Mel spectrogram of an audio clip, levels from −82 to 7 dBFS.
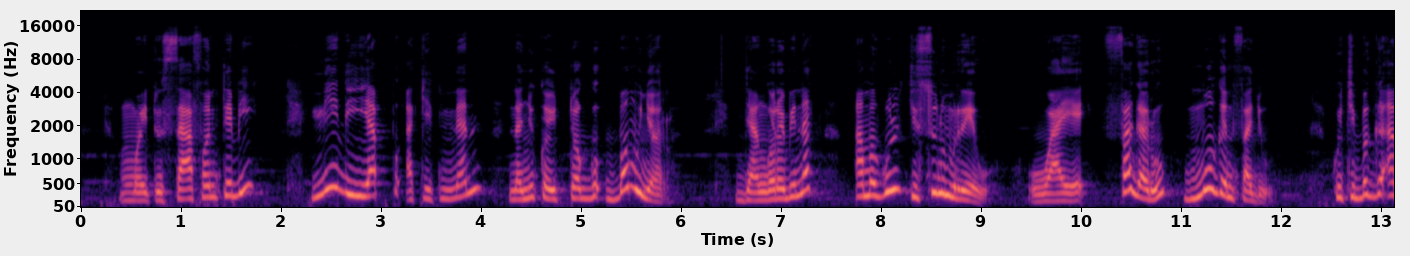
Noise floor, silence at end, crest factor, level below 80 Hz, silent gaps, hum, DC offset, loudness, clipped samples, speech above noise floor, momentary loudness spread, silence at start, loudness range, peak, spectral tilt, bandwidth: -57 dBFS; 0 s; 14 dB; -70 dBFS; none; none; under 0.1%; -23 LUFS; under 0.1%; 35 dB; 11 LU; 0.4 s; 3 LU; -10 dBFS; -6 dB/octave; 15.5 kHz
